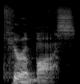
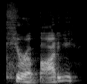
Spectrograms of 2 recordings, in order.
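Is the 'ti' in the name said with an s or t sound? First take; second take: s sound; t sound. First: The 'ti' is said with an s sound. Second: The 'ti' is said with a t sound. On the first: The speaker calls it right. "it's actually pronounced Kiribati" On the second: The speaker calls it wrong. "the spelling there may look like it's a, it's Kiribati"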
